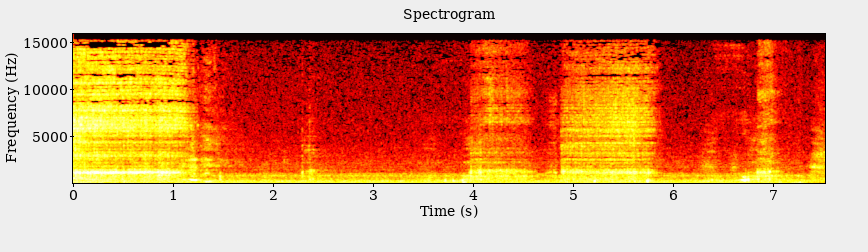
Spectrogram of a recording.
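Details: Man snoring: soft, rough snoring breaths over steady room hum in a quiet room; ordinary snoring.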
